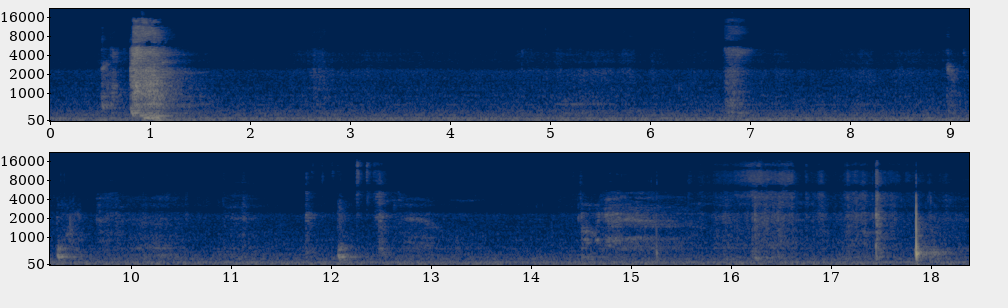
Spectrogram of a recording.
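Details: One loud, forceful allergy sneeze in a work bathroom, then quieter sniffs over steady room hum; allergic sneeze.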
